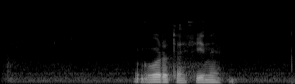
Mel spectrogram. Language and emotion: Russian, neutral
